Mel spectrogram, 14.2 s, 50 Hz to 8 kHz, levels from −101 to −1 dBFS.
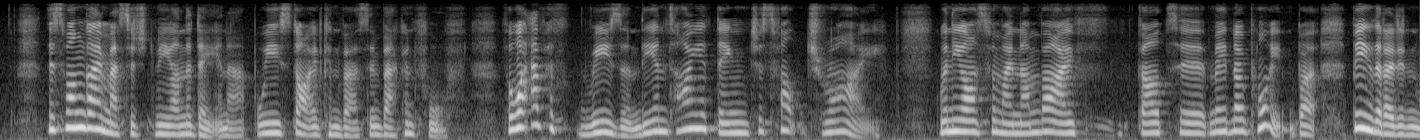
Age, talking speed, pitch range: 30-49, 175 wpm, 165-235 Hz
